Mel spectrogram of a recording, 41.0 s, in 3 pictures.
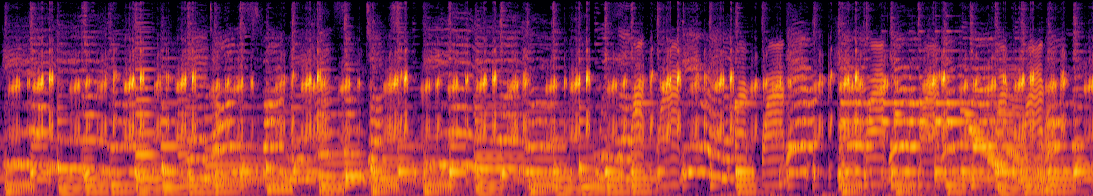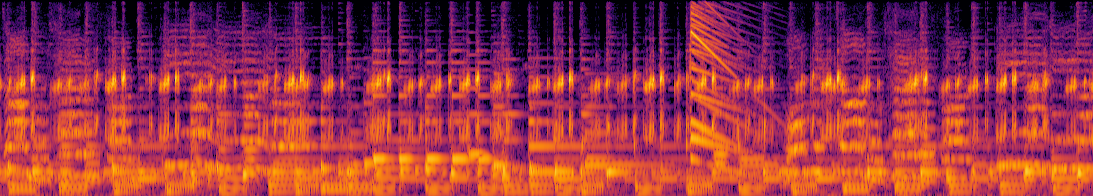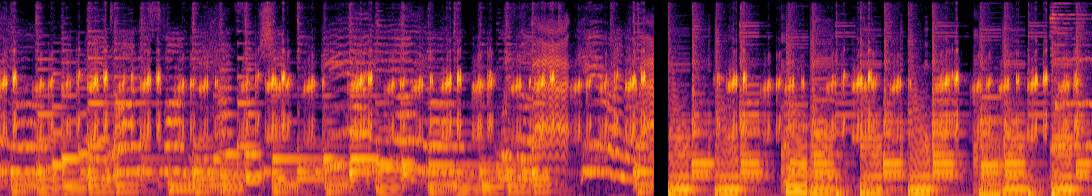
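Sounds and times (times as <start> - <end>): frog croaking: 0.1 - 2.4, 3.8 - 4.0, 8.0 - 11.8, 12.7 - 13.7, 20.7 - 23.2, 38.0 - 40.4.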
